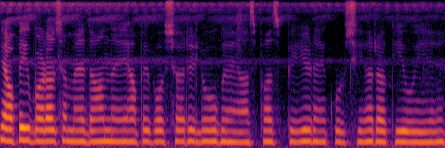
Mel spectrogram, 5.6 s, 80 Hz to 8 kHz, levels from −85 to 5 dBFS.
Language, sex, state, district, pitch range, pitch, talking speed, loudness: Hindi, female, Bihar, Saharsa, 210-220 Hz, 215 Hz, 215 wpm, -26 LUFS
